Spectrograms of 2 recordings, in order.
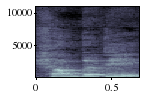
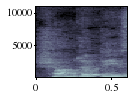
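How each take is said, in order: No difference in how they are said.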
